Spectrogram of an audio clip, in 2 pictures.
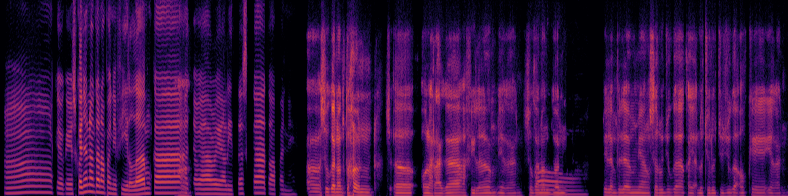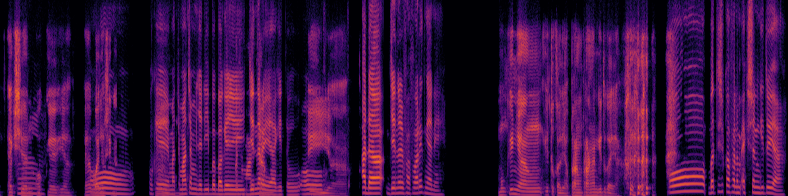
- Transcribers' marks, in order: laughing while speaking: "nonton"; drawn out: "Oh"; in English: "Action"; distorted speech; laugh; in English: "action"
- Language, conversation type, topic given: Indonesian, unstructured, Bagaimana film dapat mengubah cara pandang seseorang?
